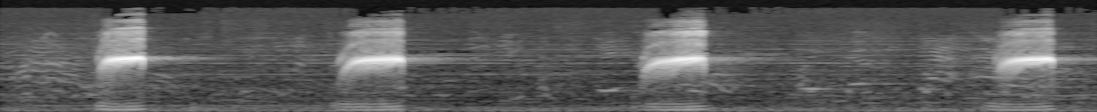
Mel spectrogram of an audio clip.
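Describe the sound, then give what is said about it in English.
Four short, sharp whistles repeated at a steady pace about every second and a half, each with a raspy low undertone, made on a duck call imitating a mallard drake's whistle. “Now, the drake is a whole lot less vocal, and he doesn't quack at all. He'll sound something like this.”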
